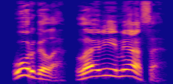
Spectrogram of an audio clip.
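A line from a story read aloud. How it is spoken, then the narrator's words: Yell. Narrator (Russian): заорал я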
